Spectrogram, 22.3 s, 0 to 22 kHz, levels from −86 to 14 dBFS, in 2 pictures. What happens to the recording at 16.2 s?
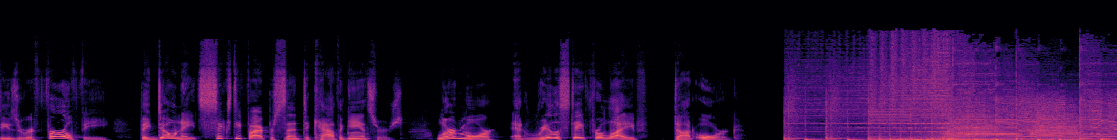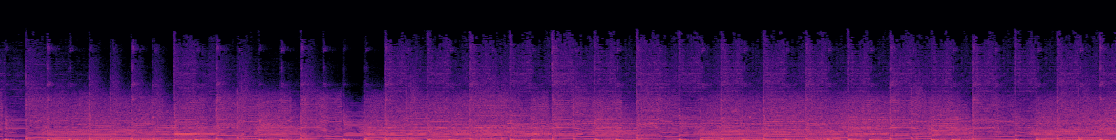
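At 16.22 s there is a dropped buffer (overrun): an abrupt jump in the sound, where roughly 20 ms of audio is missing and the material on either side is spliced together with no gap of silence. The likely cause is the capture software failing to read its buffer in time, so the hardware overwrote those samples before they were collected. The discontinuity at the join is what makes the jump audible.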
